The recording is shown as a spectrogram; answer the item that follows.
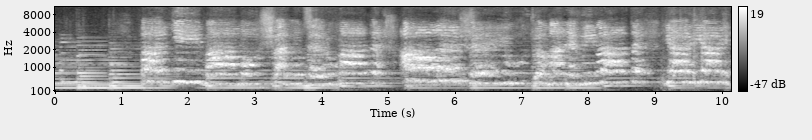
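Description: A children's choir singing in unison with piano accompaniment. The piano plays alone for about the first second before the voices come in.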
